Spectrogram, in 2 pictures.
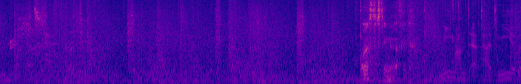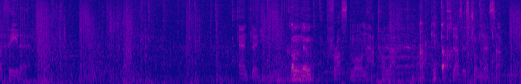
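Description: Weapons clash and spells burst in a game battle.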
